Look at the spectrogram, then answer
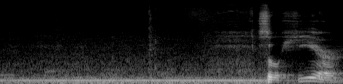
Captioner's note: background chatter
